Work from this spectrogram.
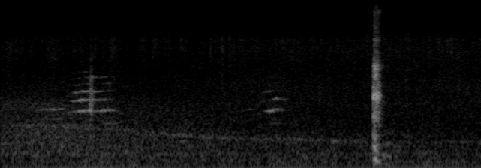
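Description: Cat meows from the Umineko visual novel: two soft mews early on, then a sharper, louder meow near the end and a brief final chirp, set against a quiet background hiss.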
